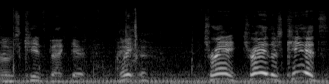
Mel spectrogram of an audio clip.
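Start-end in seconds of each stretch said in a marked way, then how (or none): 1.2-3.3 loud, high alarm calling Trey; urgent call. Real, not acted. Warning friend that kids in the back seat can see, loud and high.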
